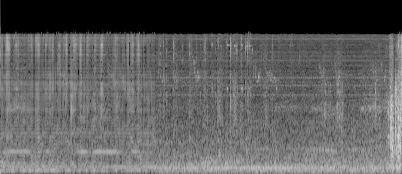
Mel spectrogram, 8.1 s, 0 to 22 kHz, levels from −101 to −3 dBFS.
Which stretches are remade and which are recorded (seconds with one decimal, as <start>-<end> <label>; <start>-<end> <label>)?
0.0-3.1 remade; 3.1-8.1 recorded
